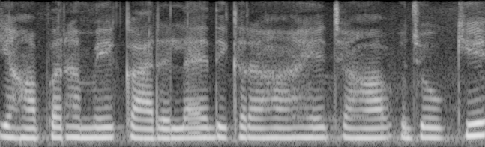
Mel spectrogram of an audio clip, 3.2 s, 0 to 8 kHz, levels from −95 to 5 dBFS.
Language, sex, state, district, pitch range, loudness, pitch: Hindi, female, Chhattisgarh, Raigarh, 195-205 Hz, -15 LUFS, 200 Hz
